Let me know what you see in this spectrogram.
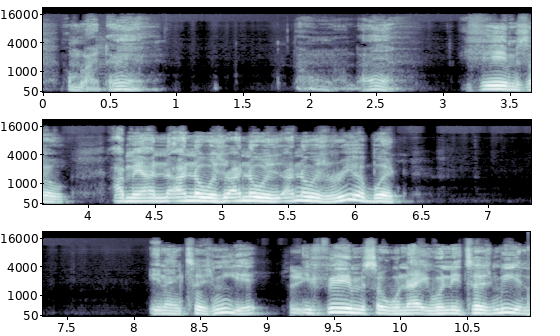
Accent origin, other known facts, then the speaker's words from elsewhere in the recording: Tallulah, Louisiana, United States; moved away; also born or lived in Memphis, Tennessee; I'm from Louisiana, but I moved to Memphis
